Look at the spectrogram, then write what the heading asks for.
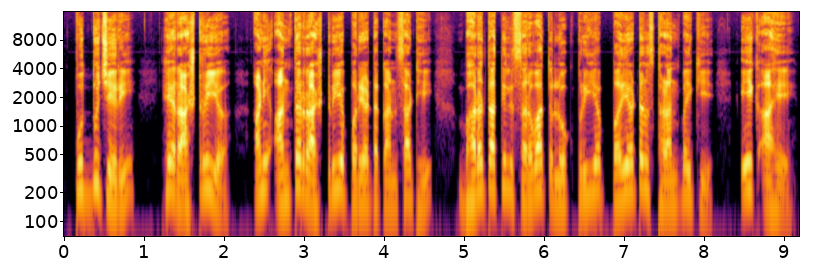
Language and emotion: Marathi, neutral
